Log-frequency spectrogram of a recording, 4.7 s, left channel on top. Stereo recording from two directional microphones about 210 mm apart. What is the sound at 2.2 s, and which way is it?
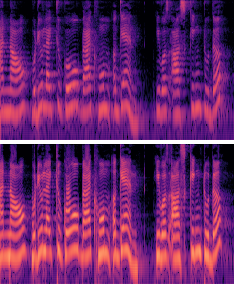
A woman's voice, 40° right (ahead or behind).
